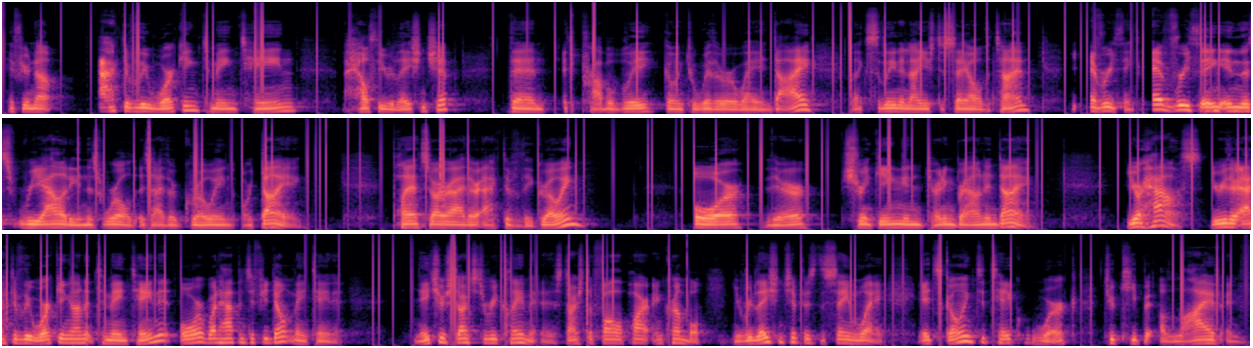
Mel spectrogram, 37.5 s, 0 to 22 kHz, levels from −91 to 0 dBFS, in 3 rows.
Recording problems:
crackle, like an old record; loud; 6 dB below the speech

